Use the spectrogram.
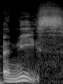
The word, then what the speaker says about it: anise: plant anise also pronounced a nice it's a word of french origin and anise is the french pronunciation so i was wrong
